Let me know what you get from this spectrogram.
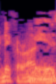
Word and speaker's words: Nicaragua: Nicaragua.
